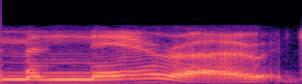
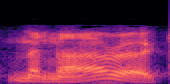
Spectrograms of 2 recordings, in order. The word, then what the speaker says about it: Monaro: Go to the Snowy Mountains and say you're in the Monaro country, and you'll be known immediately as not a local.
